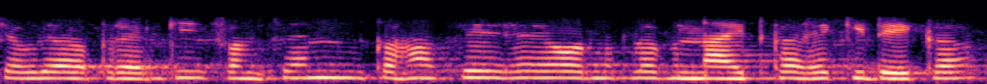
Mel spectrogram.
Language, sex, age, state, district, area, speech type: Hindi, female, 18-30, Madhya Pradesh, Hoshangabad, rural, conversation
